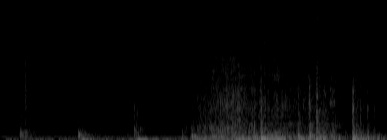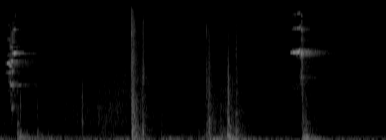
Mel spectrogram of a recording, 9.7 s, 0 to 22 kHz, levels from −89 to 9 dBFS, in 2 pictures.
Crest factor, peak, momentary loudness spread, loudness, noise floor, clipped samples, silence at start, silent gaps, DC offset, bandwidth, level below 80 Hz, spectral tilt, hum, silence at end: 26 dB; -28 dBFS; 23 LU; -48 LUFS; -76 dBFS; under 0.1%; 0.1 s; none; under 0.1%; 15.5 kHz; -64 dBFS; -2.5 dB/octave; none; 0 s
